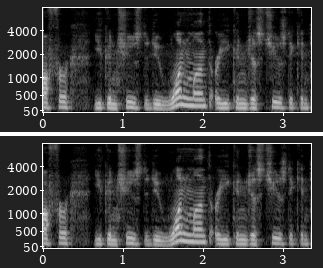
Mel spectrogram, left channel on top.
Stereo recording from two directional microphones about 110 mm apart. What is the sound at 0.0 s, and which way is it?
Speech, 30° right (ahead or behind).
